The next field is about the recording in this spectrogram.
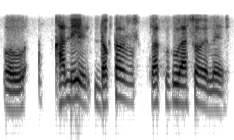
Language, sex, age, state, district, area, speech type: Odia, male, 30-45, Odisha, Nabarangpur, urban, conversation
